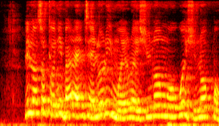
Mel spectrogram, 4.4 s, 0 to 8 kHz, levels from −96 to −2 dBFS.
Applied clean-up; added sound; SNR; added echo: none; Dog; 15 dB; reverberation time 0.8 s.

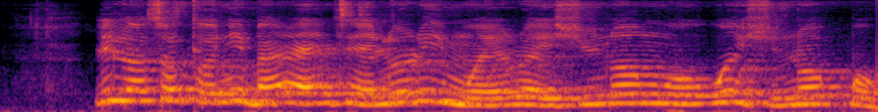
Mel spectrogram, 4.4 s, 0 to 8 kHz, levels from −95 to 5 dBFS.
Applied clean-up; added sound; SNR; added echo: neural separator model SepFormer DNS4.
